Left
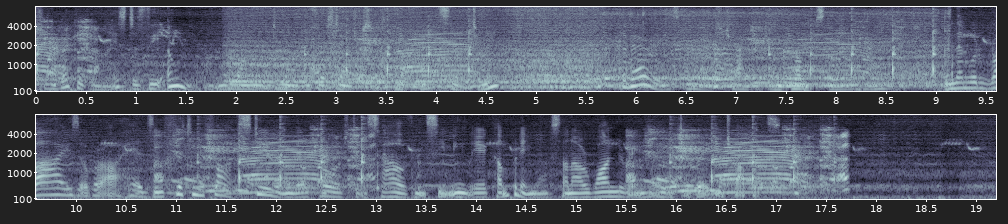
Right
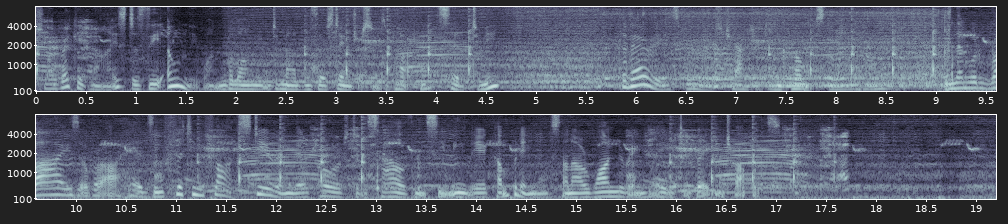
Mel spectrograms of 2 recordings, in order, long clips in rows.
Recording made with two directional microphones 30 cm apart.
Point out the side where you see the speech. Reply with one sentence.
You can hear the speech in the centre.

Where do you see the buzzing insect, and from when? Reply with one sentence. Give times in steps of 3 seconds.
You can hear the buzzing insect on the left from 0 s, in the centre from 6 s and on the right from 9 s.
